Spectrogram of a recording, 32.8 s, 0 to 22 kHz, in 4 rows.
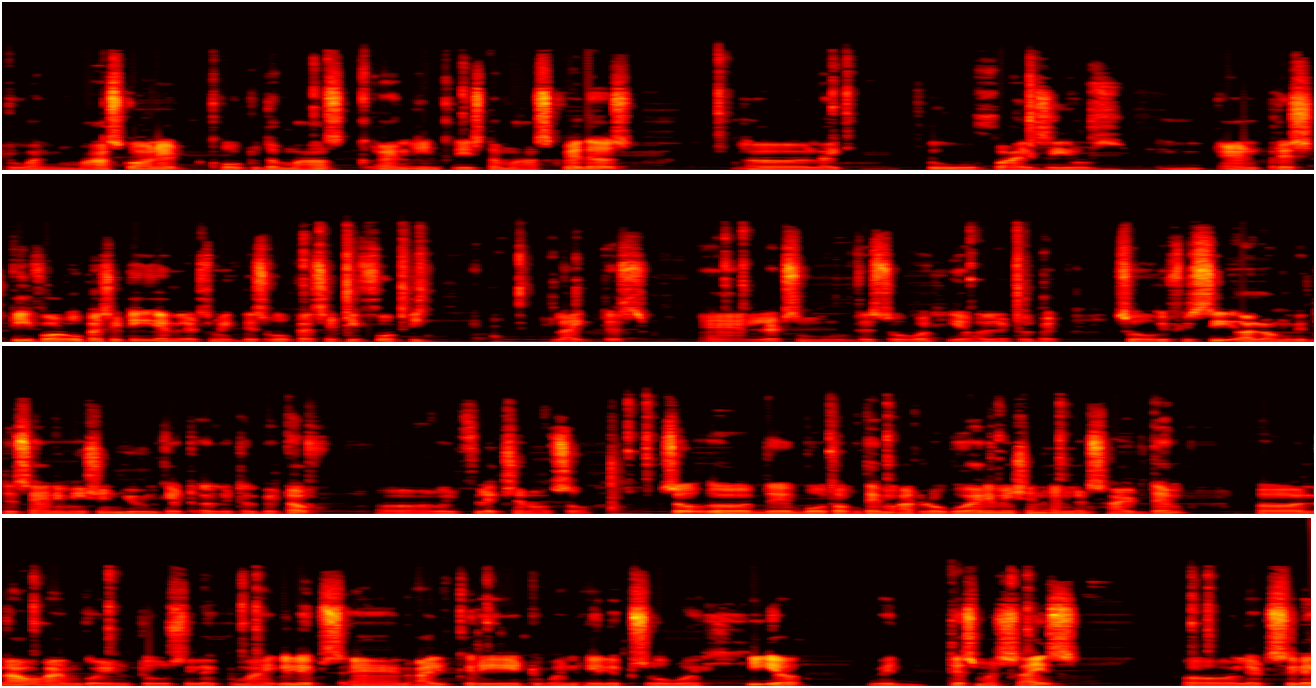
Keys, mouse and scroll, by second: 6.8 Return, 8.3 t, 10.0 click, 10.6 Return, 11.5 space, 12.6 click, 12.9 Up, 14.2 click, 14.5 space, 17.1 space, 20.2-32.0 drag.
